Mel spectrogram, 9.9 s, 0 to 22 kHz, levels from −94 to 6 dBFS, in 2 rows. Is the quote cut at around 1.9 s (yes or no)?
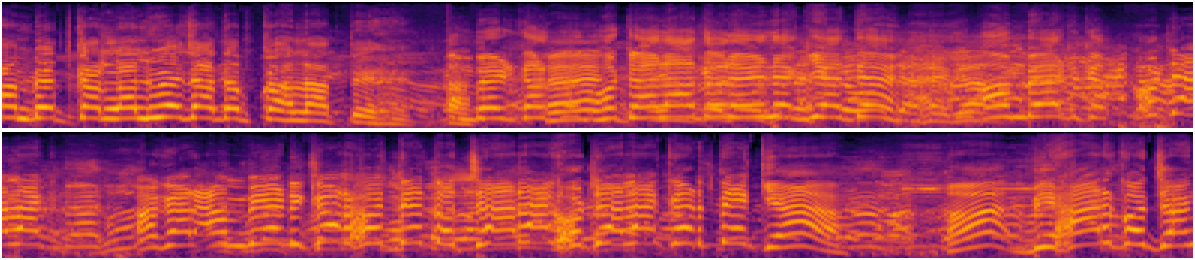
yes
